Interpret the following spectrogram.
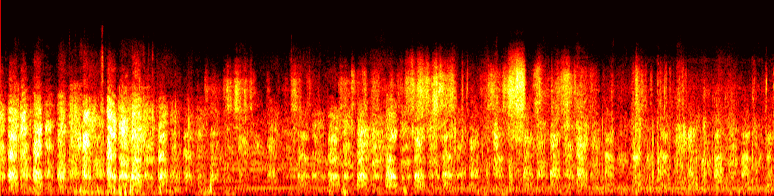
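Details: German Shepherd on a walk in the wood, panting hard in quick rhythmic breaths, about three per second, with occasional footsteps and rustling underfoot.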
